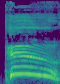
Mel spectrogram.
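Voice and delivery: very high, loud hoot of disgust; audience cry. A narrator's reading. Audience jeering at children's smell, high loud cry. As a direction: hoot it high and long, falling at the end. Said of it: "cried the audience".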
